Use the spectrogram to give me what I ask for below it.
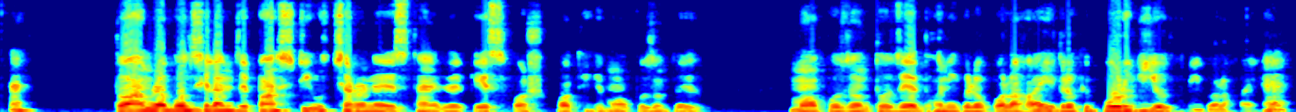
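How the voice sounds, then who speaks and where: A man from Bangladesh with a mid-range voice teaches a grammar lesson, posing questions to the class, answering them himself, and sounding out letters one by one.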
